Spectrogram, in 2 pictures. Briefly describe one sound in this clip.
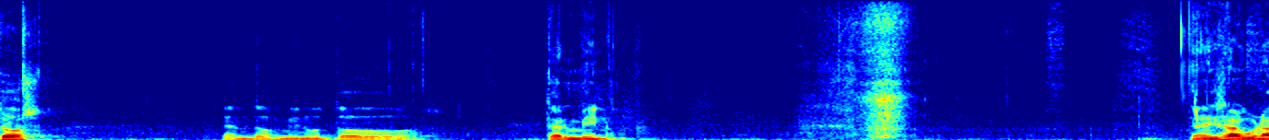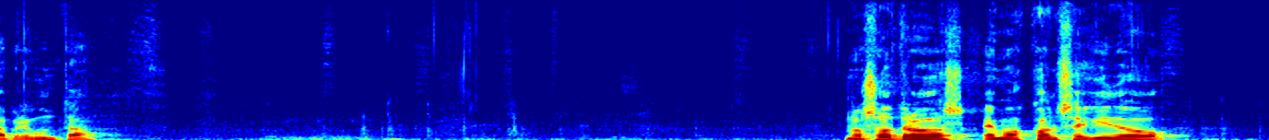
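A man speaks calmly through a microphone in a large hall, in short phrases with pauses.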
